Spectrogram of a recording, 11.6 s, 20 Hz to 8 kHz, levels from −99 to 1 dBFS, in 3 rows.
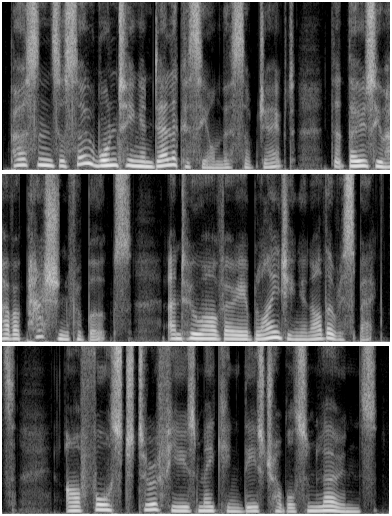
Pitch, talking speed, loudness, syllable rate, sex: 205 Hz, 170 wpm, -19 LUFS, 5.6 syllables/s, female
